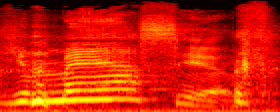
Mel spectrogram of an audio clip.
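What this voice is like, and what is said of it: Little old lady voice, slight southern accent. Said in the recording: “In her little old lady, slightly southern accent.”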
